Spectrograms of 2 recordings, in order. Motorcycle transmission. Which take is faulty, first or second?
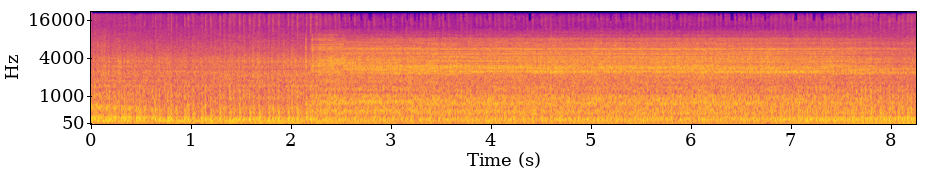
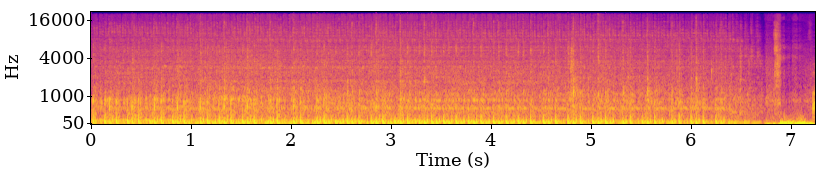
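first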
